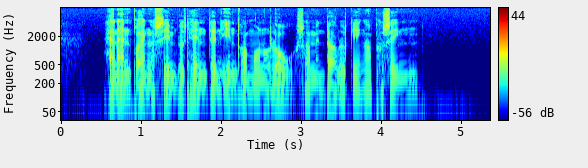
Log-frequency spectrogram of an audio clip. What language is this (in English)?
Danish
